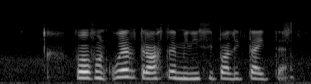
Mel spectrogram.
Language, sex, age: Afrikaans, female, 19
